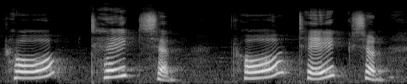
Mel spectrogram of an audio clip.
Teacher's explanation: তো আমরা এখানে যে ইটা আছে প্রোটেকশন, প্রোটেকশন, প্রোটেকশন, টেকশন, শন, এই শনটার এই যে প্রোটেক, এই যে টিটা আছে, টিটা হচ্ছে ডবল সিলেবল, ডবল স্ট্রেচ, এর জন্য হবে কি প্রোটেকশন, প্রোটেকশন। শুরুতে পি, পি এর উচ্চারণ এখানে প না হয়ে ফ হলো এবং টেকশনের ক্ষেত্রে ট না হয়ে ঠ হলো।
